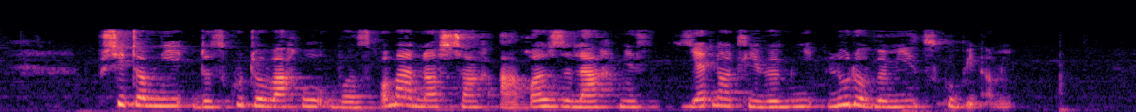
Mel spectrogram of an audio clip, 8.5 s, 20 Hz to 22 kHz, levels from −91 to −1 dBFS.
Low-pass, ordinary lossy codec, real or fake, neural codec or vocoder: 7.2 kHz; AAC, 64 kbps; real; none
